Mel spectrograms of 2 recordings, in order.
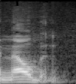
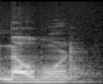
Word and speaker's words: Melbourne: So we flew together from Sydney back to Melbourne. But I like how you say it, Melbourne. if you've been to Australia, you say Melbourne the way everyone else says Melbourne. It's not Melbourne, it's Melbourne.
